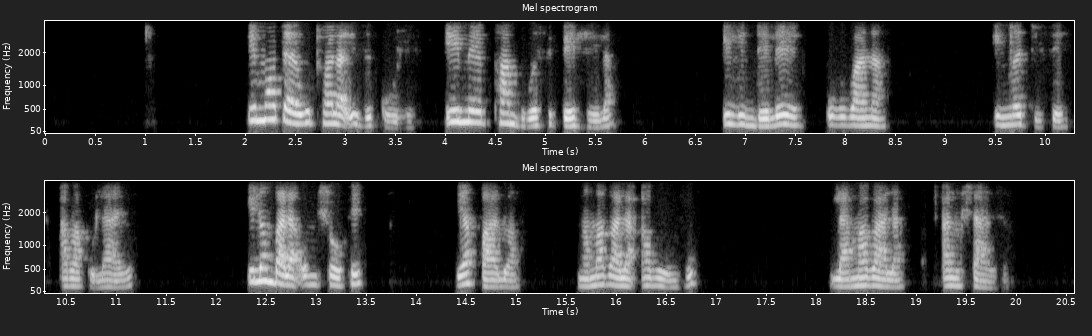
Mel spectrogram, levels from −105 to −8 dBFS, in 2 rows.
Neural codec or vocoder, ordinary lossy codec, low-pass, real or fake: none; Opus, 24 kbps; 3.6 kHz; real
